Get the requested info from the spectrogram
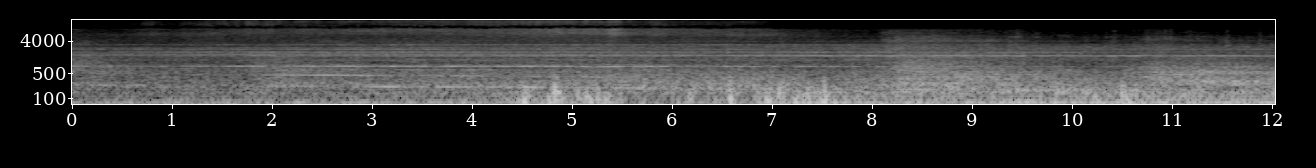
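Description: Freight train of tank wagons rolling past: a steady low rumble with a few faint held tones, growing louder, and irregular knocks of the wheels over rail joints from about four seconds in.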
